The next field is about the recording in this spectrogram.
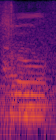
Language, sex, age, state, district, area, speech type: Odia, female, 30-45, Odisha, Koraput, urban, spontaneous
